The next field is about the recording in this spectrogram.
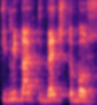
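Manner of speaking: put-on Austrian-accented voice. Imitating how Arnold Schwarzenegger talks to his mule: Arnold Schwarzenegger impression. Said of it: "Have you done that impression in front of him?".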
